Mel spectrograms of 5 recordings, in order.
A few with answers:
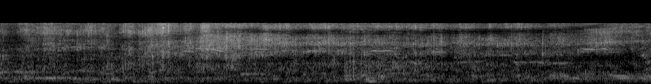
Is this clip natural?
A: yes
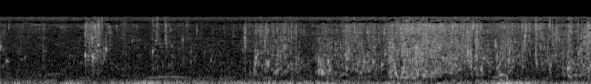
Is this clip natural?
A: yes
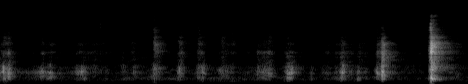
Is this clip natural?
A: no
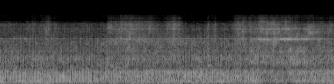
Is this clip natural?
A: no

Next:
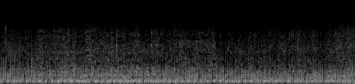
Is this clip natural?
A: no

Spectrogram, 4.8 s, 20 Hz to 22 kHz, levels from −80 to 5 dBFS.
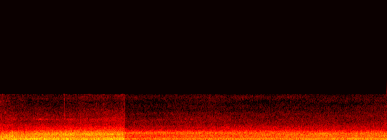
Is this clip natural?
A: yes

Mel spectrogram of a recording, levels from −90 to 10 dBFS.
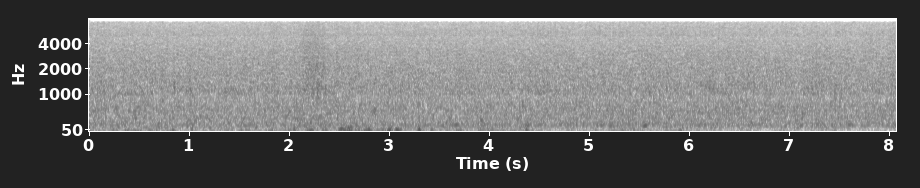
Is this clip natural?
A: no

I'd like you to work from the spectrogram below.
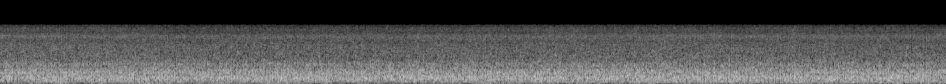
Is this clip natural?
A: no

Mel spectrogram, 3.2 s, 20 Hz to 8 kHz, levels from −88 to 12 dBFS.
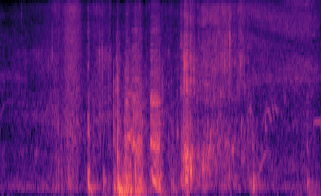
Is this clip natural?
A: yes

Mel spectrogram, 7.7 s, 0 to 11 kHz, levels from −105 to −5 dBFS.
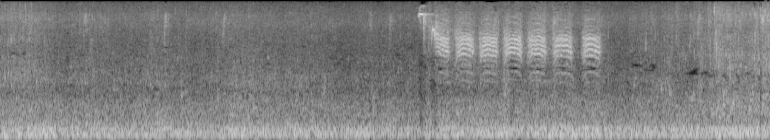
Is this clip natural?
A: yes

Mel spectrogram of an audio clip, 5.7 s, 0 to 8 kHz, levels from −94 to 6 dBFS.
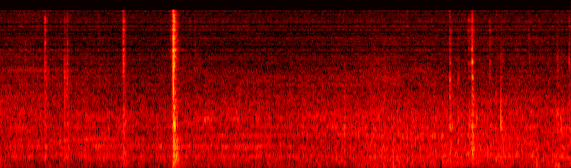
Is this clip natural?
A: no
